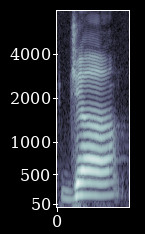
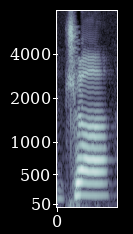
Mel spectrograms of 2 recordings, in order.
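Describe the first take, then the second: No difference in how they are said.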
